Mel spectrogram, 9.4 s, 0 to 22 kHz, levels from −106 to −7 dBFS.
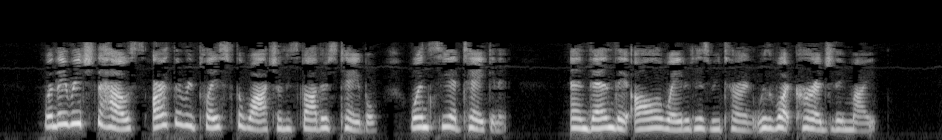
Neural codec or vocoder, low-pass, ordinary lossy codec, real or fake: none; 7.2 kHz; MP3, 32 kbps; real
